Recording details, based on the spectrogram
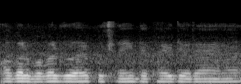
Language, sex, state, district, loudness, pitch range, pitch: Hindi, male, Bihar, Katihar, -17 LUFS, 130-135 Hz, 135 Hz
